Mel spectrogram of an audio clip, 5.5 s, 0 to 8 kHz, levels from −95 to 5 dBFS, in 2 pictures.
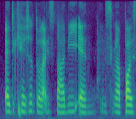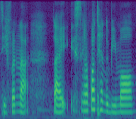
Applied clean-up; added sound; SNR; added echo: neural separator model SepFormer DNS4.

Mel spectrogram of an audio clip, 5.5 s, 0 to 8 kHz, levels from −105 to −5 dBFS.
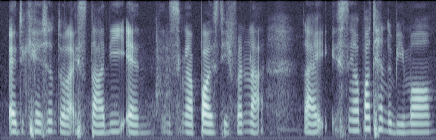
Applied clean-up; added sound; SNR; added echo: none; none; none; none.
